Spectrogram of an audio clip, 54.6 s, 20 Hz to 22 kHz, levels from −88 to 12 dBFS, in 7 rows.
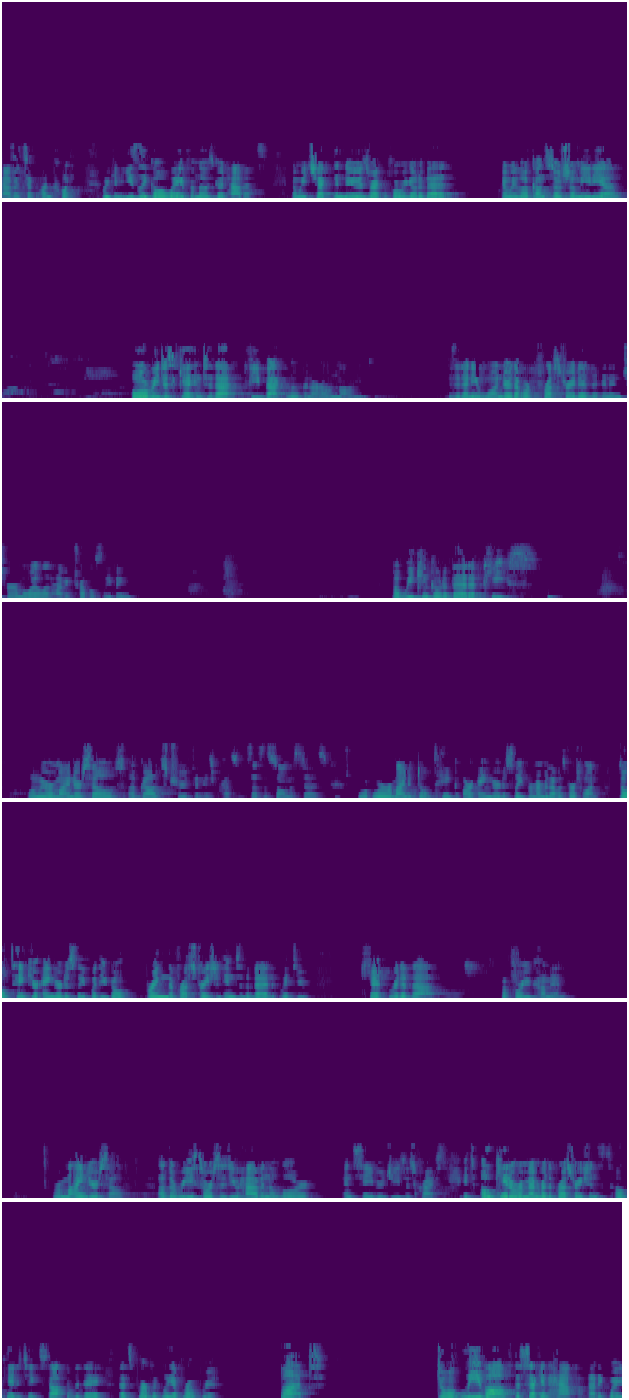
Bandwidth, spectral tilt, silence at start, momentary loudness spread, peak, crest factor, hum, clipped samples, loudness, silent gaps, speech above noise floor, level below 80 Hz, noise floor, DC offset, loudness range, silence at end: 6.2 kHz; -3.5 dB/octave; 0 s; 17 LU; -16 dBFS; 26 dB; none; under 0.1%; -40 LUFS; none; over 50 dB; -82 dBFS; under -90 dBFS; under 0.1%; 8 LU; 0 s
